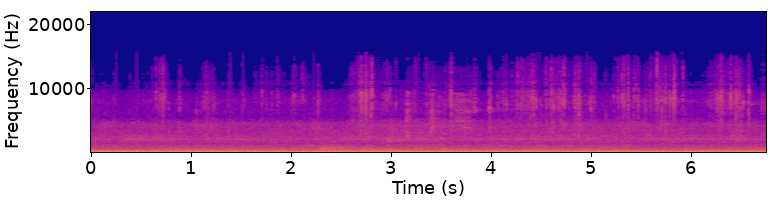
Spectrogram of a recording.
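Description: Steady low rumble of a Shinkansen bullet train's passenger cabin while the train runs.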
